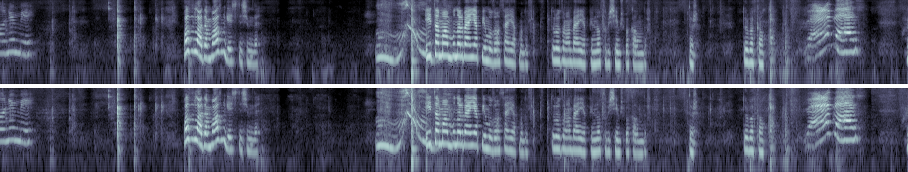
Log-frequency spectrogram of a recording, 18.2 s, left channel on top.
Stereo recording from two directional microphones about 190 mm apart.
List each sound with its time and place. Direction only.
0.0 s child singing: centre (ahead or behind)
3.2 s speech: 5° left (ahead or behind)
7.5 s a sound: 10° right (ahead or behind)
8.5 s a woman's voice: 20° left (ahead or behind)
13.7 s dog: 10° left (ahead or behind)
14.8 s speech: 25° left (ahead or behind)
16.1 s babbling: 15° left (ahead or behind)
